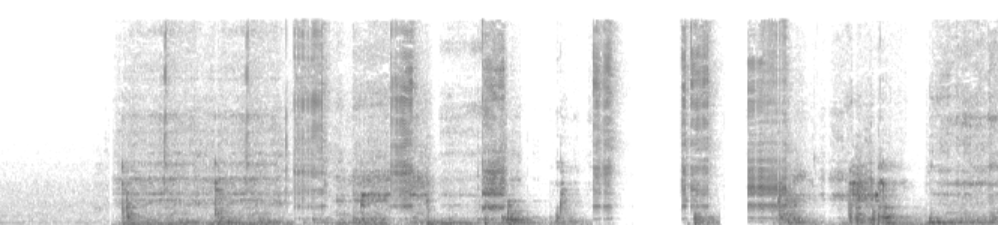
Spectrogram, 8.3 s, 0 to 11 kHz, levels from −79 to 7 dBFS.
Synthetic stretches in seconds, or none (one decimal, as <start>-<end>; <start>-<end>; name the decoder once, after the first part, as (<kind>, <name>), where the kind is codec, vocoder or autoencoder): none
